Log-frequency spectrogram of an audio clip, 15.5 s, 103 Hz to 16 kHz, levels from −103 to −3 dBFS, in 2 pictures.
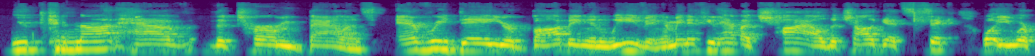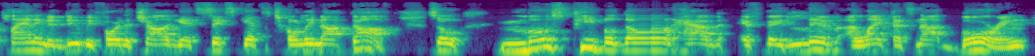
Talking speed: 195 wpm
